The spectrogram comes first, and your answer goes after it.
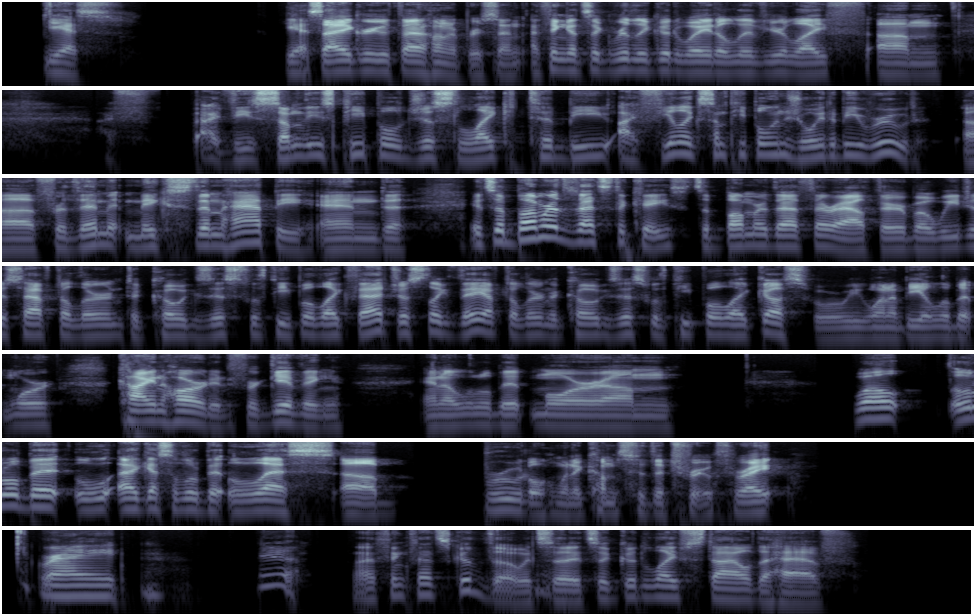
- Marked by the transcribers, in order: none
- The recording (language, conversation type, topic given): English, unstructured, What is a good way to say no without hurting someone’s feelings?
- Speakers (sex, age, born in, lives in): female, 40-44, United States, United States; male, 30-34, United States, United States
